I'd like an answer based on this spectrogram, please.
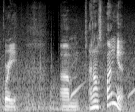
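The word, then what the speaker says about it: Gris: I actually played a game late last week called Gree, which I mispronounced entirely when I was on stream as Gress, but it's actually meant to be called Gree.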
